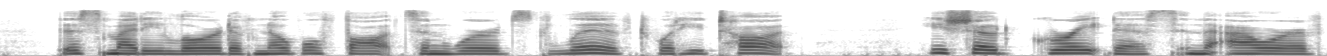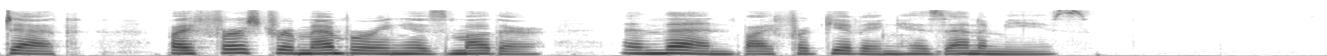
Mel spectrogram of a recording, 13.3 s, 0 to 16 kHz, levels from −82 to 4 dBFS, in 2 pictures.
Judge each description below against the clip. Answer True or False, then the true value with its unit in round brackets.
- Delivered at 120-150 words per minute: True (140 wpm)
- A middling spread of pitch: False (2.2 semitones)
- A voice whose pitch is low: False (185 Hz)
